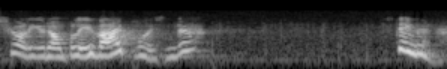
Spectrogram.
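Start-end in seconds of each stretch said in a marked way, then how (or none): 2.6-2.9 rising scream of no; horrified denial. Acted. Accused wife screams denial at husband, horrified. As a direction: cry out as he turns on you.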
